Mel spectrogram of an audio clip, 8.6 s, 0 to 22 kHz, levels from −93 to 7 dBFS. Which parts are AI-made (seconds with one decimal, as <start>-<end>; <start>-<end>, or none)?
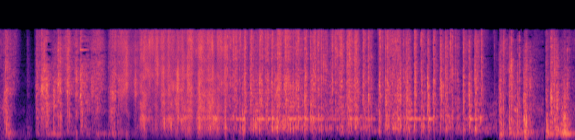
1.8-3.4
